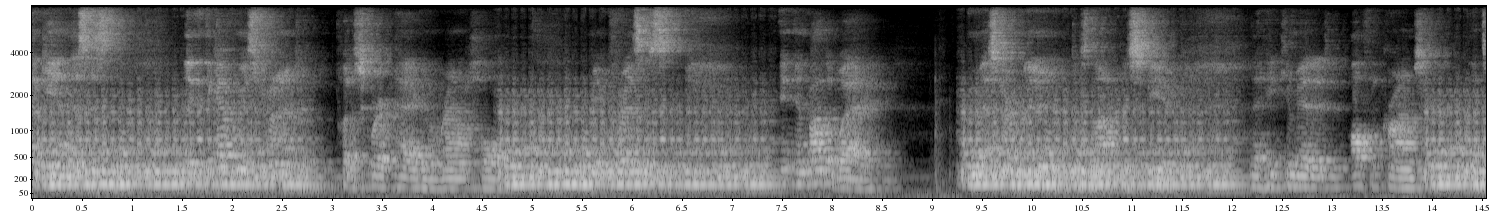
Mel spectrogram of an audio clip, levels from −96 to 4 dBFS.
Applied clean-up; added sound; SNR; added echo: none; Bowed string instrument; -3 dB; reverberation time 0.7 s.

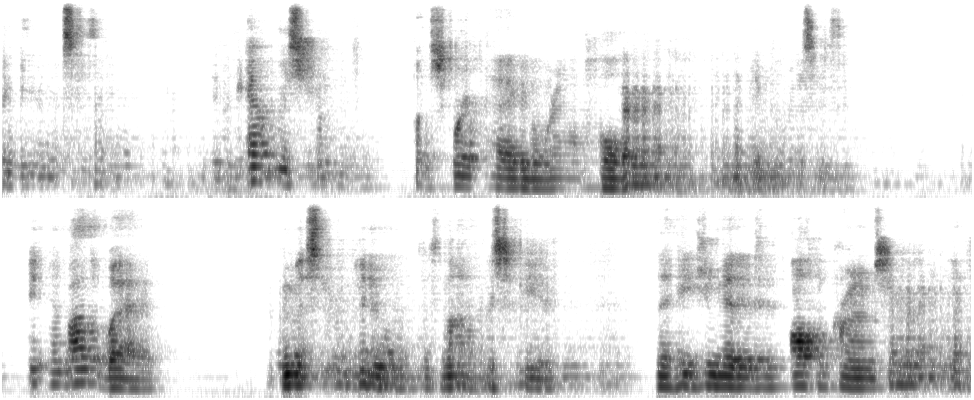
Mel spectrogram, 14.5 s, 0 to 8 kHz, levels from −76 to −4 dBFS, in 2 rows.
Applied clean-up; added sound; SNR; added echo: neural mask model DeepFilterNet 3.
